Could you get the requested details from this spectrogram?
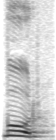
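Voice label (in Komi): "бур", Komi, female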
